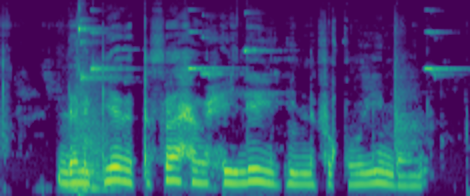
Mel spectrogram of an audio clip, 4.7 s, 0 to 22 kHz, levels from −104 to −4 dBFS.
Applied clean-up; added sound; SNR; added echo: classical method spectral subtraction.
